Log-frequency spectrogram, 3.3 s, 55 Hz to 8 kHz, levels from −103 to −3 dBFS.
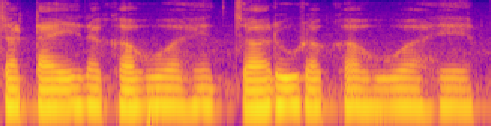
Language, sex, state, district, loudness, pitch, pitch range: Hindi, male, Arunachal Pradesh, Papum Pare, -17 LUFS, 120 Hz, 120-125 Hz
